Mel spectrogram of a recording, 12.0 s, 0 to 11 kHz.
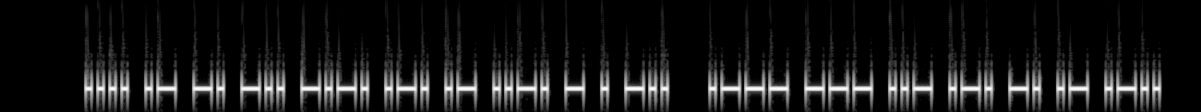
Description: Morse code, heard as a keyed tone, about 19 wpm, 700 Hz. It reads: HANDCRAFTED JOURNAL
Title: Difficult Words with Hints - 20wpm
